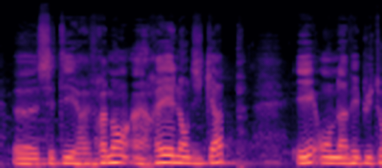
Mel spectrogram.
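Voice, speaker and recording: With a dark, mellow tone at medium pitch, a man speaks fairly slowly in a monotone, flat intonation, with audible room echo. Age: 60s. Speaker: blind guide-dog association president. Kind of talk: podcast interview testimony. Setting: live podcast event with audience. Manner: hesitant, many fillers.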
